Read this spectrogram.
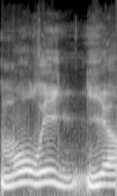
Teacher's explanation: یا کے اوپر تشدید آ رہا ہے، تشدید والے یا کو ہم نے 2 مرتبہ پڑھنا ہے، 1 مرتبہ پہلے والے حرف غوض سے ملائیں گے، اور 1 مرتبہ 2 زبر کے ساتھ یا کو پڑھیں گے۔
